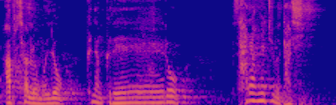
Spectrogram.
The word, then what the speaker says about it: 압살롬: 내 아들 압살롬아, 압살롬. 여러분, 롬이 아니고 롬입니다. 압살롬.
